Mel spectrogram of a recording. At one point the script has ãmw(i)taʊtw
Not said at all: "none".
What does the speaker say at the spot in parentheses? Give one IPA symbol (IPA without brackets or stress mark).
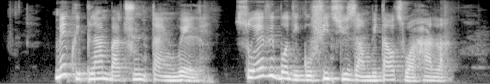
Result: i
